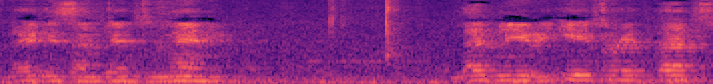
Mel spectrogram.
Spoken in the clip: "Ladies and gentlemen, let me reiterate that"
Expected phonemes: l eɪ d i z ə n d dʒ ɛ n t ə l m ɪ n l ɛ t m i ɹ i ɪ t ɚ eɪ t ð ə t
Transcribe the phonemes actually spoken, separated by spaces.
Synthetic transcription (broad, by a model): l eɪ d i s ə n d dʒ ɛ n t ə m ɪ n l ɛ t m i ɹ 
